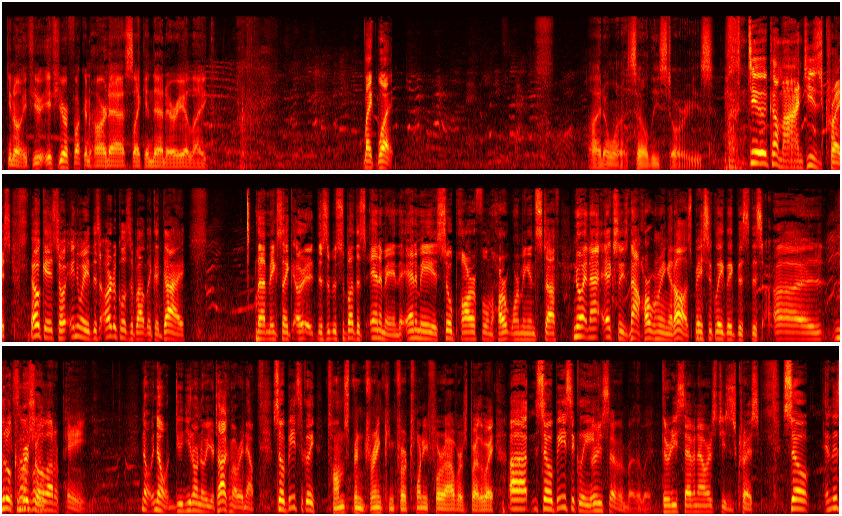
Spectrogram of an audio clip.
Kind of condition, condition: setting, outdoors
